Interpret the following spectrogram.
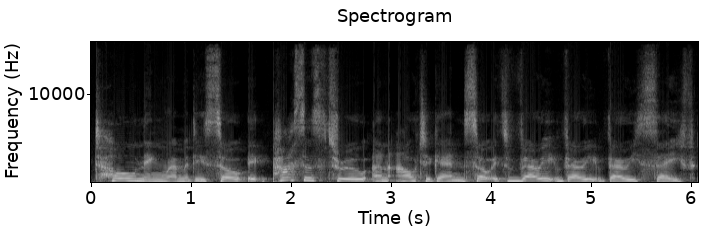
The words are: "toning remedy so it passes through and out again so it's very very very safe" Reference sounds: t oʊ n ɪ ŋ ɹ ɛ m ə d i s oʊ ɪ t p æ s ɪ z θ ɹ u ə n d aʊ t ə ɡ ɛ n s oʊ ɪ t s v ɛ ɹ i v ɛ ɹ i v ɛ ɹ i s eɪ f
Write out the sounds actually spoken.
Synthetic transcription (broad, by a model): t oʊ n ɪ ŋ ɹ ɛ m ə d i s oʊ ɪ t p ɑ s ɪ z θ ɹ u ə n aʊ t ə ɡ ɛ n s oʊ ɪ t s v ɛ ɹ i v ɛ ɹ i v ɛ ɹ i s eɪ f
